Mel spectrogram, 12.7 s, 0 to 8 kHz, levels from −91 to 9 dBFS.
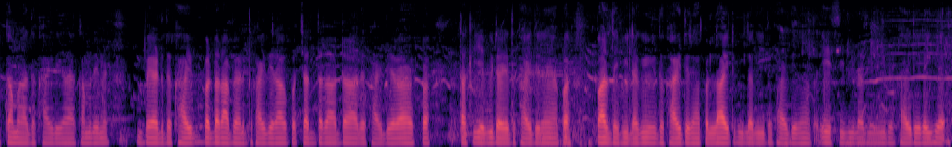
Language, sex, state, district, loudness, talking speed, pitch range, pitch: Hindi, male, Chhattisgarh, Kabirdham, -35 LUFS, 260 wpm, 100-105 Hz, 105 Hz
